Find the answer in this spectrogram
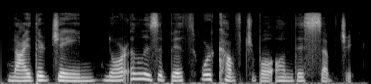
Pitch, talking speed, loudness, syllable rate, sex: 185 Hz, 145 wpm, -17 LUFS, 5.2 syllables/s, female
